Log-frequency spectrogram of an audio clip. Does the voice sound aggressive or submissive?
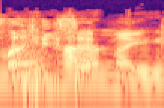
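submissive. It is said softly and meekly. "the way of sounding like the submissive one going"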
